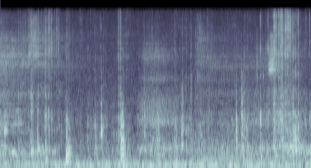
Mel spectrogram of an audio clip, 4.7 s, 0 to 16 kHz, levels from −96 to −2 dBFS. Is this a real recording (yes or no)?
yes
